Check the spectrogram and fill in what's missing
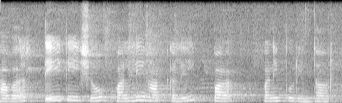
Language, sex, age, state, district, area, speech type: Tamil, female, 18-30, Tamil Nadu, Cuddalore, rural, read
